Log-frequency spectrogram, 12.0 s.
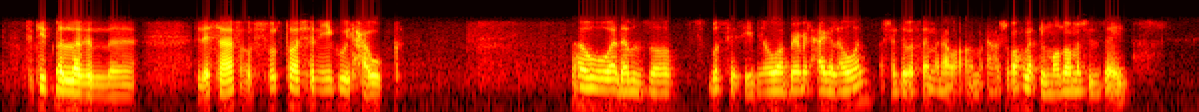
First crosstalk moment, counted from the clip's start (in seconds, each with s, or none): none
